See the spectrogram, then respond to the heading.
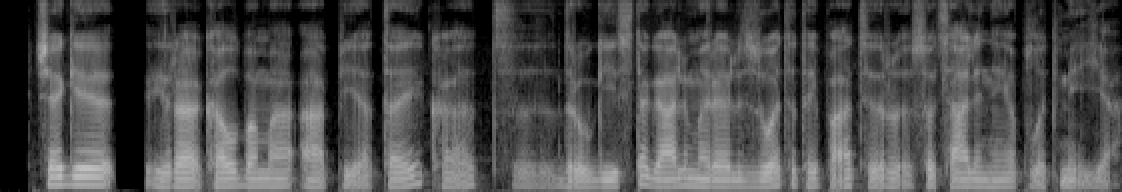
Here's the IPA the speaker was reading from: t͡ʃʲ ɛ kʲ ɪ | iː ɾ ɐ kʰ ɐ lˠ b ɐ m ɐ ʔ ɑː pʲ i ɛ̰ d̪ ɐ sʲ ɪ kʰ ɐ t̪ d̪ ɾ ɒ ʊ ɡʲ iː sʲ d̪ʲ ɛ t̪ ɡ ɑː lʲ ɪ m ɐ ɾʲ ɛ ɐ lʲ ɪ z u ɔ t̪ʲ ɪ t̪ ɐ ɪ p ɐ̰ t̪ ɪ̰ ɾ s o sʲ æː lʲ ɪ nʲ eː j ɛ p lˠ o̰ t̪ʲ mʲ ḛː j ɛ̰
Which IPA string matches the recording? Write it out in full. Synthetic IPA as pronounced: t͡ʃʲ ɛ ɡʲ ɪ | iː ɾ ɐ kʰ ɐ lˠ b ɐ m ɐ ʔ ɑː pʲ i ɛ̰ t̪ ɐ ɪ kʰ ɐ t̪ d̪ ɾ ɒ ʊ ɡʲ iː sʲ t̪ʲ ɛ ɡ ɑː lʲ ɪ m ɐ ɾʲ ɛ ɐ lʲ ɪ z u ɔ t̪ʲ ɪ t̪ ɐ ɪ p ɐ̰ t̪ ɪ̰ ɾ s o sʲ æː lʲ ɪ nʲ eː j ɛ p lˠ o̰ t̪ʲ mʲ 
